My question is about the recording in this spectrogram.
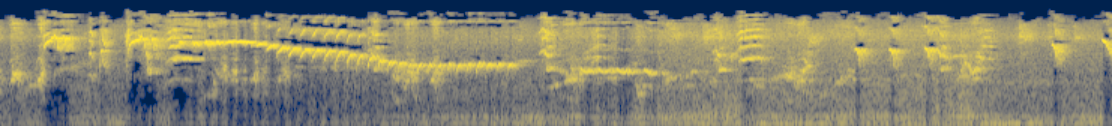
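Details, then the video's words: White-rumped shama in competition singing, a voice-training recording: sharp high notes, then a long buzzy trill sliding down from high to middle pitch, a clear descending whistle, and rapid varied chirps over a low hum. "Luyện giọng chòe lửa - luyện chòe lửa hót đấu"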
